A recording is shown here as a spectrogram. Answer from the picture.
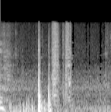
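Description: A single sharp knock, followed by a few brief scraping rustles, then quiet.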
